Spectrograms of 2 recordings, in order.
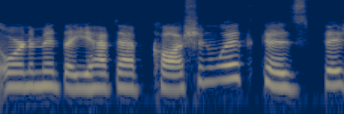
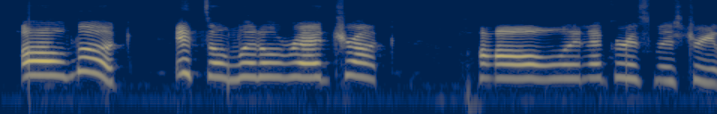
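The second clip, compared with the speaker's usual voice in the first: broad, super thick put-on Southern accent, pitched up; 7 semitones higher, 4 dB louder than usual. Retelling what a girl at Target said in a trend, in a super thick Southern accent. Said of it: "like super thick Southern accent".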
